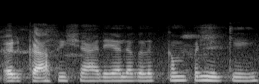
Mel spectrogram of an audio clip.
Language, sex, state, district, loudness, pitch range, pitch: Hindi, female, Haryana, Rohtak, -19 LUFS, 170-180 Hz, 170 Hz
